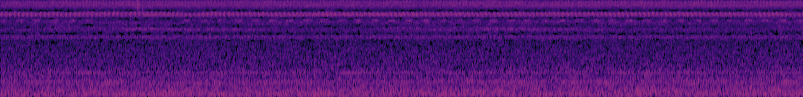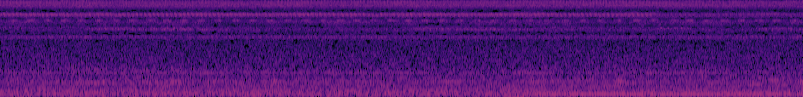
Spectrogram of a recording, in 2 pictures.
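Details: Countryside crickets and other insects on a summer night in the forest. A dense, unbroken high ringing trill holds steady, with only a few isolated sharp clicks and a soft low rumble beneath.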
